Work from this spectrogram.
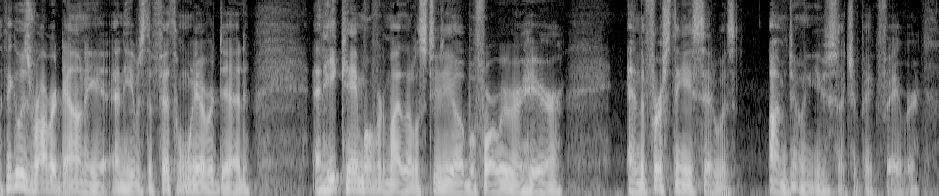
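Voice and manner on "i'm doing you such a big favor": joking, soft, sarcastic, mock-grand quip. Recalling what a guest first said at the studio, retelling a sarcastic joke.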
